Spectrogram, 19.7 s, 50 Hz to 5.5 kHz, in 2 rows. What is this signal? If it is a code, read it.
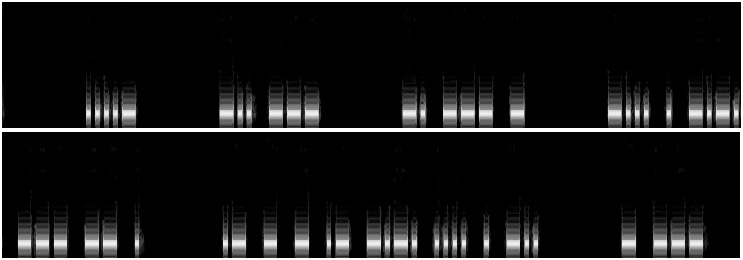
Morse code, heard as a keyed tone, about 20 wpm, 700 Hz. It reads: 4 DO NOT BECOME ATTACHED TO
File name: CW / jodorowsky / 82 commandments 20-15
